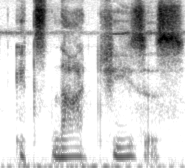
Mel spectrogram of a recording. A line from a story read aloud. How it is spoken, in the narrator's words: the son whispered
